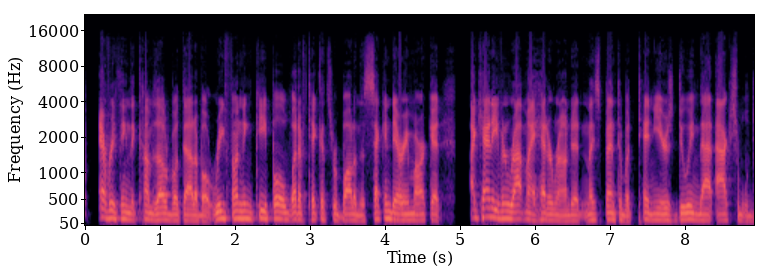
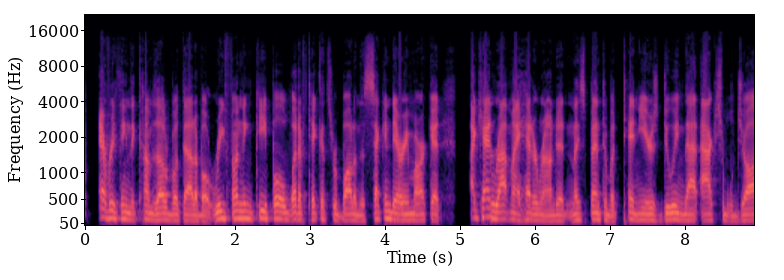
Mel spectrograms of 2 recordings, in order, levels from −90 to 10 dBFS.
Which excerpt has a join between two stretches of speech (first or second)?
second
